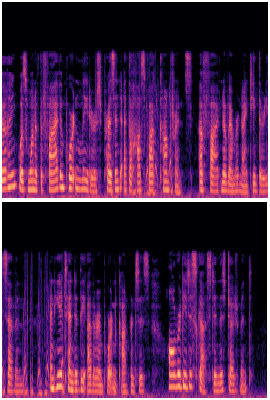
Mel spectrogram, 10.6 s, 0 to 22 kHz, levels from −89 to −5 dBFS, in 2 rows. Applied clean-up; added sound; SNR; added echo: none; Scratching (performance technique); 14 dB; none.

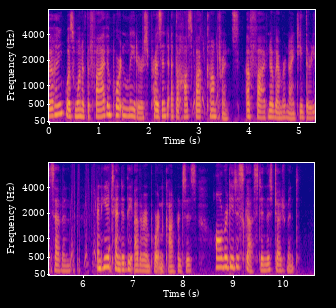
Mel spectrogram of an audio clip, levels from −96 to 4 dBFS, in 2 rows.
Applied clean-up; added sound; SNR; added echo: neural separator model SepFormer DNS4.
